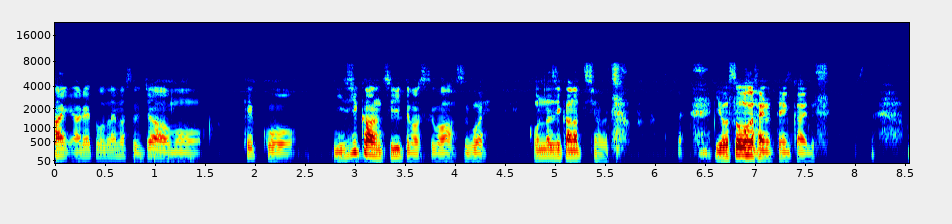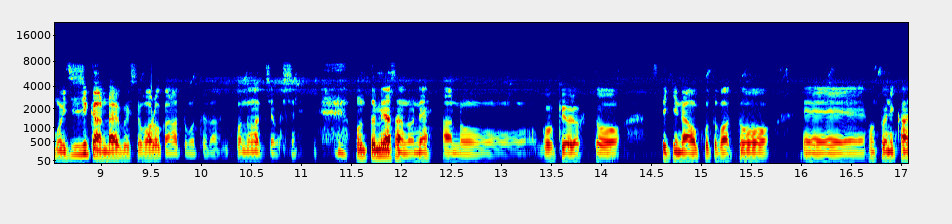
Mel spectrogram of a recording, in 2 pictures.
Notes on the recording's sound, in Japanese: ウォーキングライブ。シドニー #オーストラリア #ウォーキング。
